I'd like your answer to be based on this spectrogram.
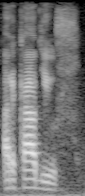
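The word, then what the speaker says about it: Arkadiusz: Hur, hur uttalar du Miliks förnamn? – Arkadius.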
